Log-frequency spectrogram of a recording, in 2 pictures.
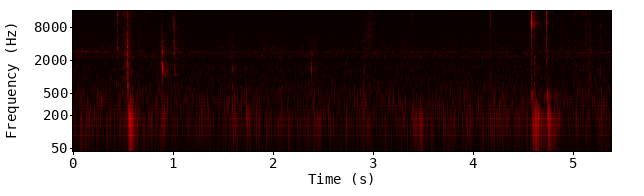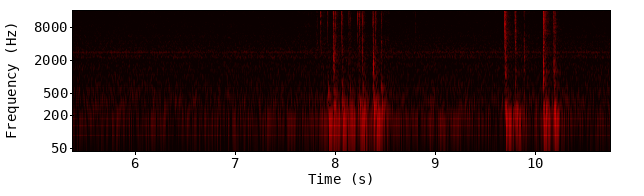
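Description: Long manicured nails and fingertips tap rapidly on the dark plastic chiclet keys of a grey laptop with a hollow body. The keystrokes come in short, quiet bursts with pauses between them, and in a few places they cluster into fast runs. Each one is a brief, bright click over a soft low thump that dies away almost at once, while a faint steady tone hums underneath.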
